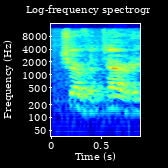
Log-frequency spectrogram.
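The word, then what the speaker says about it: Chieti: like that uh anyway C in Italian is Chip it's not s in case you are wondering why you say chip uh in Chet or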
